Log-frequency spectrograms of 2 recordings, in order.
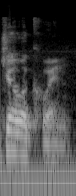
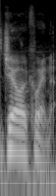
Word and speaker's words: Joaquin: Is it Joaquin? – No, Joaquin. – It is Joaquin. Okay. – No, I'm kidding. It's Joaquin. – Oh, okay. I was like, Joaquin. I actually even looked up the pronunciation earlier, and I was like, I'm pretty sure it's Joaquin, but just in case, yeah. I appreciate the jab.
